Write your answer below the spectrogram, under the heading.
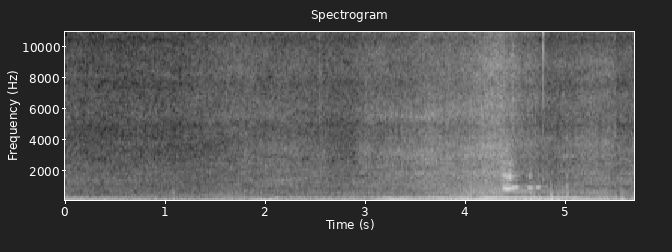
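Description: Mitsubishi Triton pickup's engine heard from inside the cab as it pulls away, the revs climbing twice with a dip between them about three seconds in.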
